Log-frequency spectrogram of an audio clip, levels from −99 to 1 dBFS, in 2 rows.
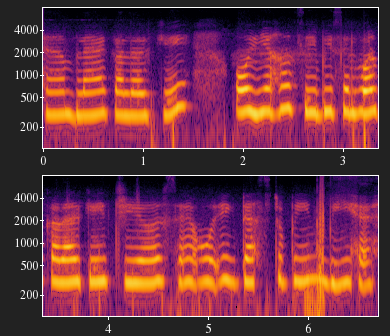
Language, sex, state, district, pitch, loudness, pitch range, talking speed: Hindi, female, Uttar Pradesh, Lalitpur, 305 Hz, -18 LUFS, 295-320 Hz, 150 wpm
